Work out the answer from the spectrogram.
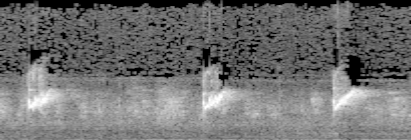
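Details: Trapping lure call of a sunbird: three thin, high upward-sliding whistles spaced about one and a half seconds apart, with quiet background hum between them.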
